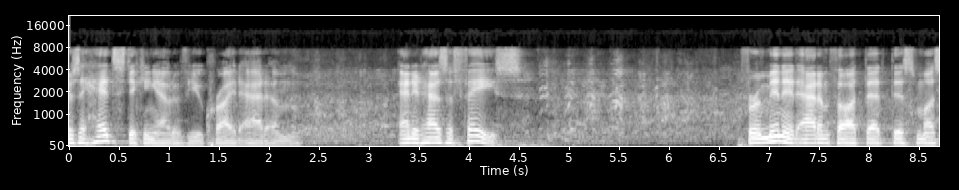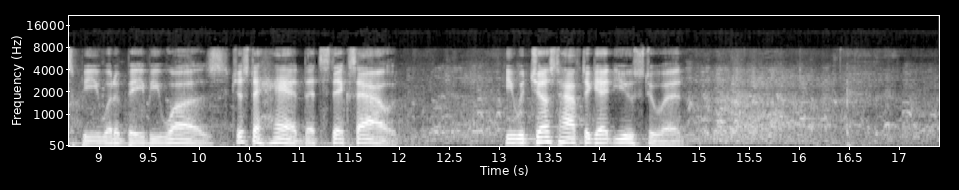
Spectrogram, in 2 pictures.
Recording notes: In front of a live audience in Vancouver, during the 2010 Olympic Games.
